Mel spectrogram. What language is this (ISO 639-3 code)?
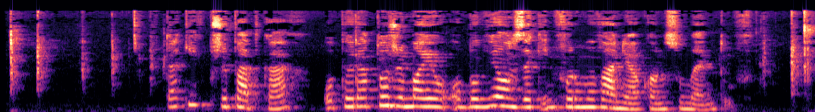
pol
